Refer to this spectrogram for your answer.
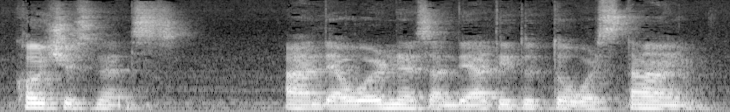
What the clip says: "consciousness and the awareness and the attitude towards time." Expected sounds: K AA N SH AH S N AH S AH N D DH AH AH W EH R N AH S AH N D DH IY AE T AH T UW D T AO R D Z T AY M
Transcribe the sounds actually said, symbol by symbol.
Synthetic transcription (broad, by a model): K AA N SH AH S N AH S AH N D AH AH W EH R N AH S AH N D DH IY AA T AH T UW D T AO W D S T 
